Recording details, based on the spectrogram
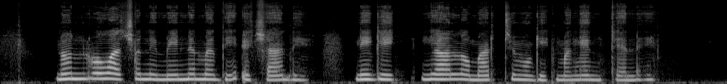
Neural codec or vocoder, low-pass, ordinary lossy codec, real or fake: codec, 44.1 kHz, 1.7 kbps, Pupu-Codec; none; none; fake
